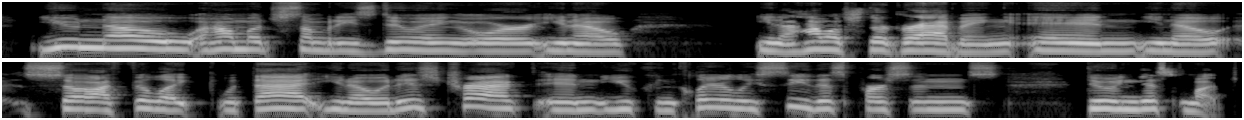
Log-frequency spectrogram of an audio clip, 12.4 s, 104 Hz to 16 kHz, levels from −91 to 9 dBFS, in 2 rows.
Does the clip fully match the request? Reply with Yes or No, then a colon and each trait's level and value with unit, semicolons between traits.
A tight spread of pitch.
No: average, 3.0 semitones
